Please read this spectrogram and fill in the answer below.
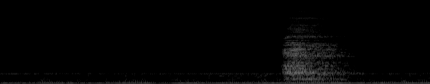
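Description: Near silence, then about three seconds in a single breath: a short sigh-like rush that fades within a second, from a man with his nose in a stemmed whisky nosing glass.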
